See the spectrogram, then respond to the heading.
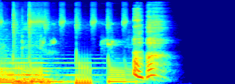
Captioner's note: gasp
